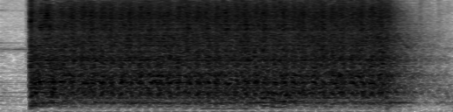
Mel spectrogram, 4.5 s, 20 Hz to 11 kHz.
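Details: 2002 Hyundai Accent cranking at an even pace for about 3.5 s with no firing, then spinning down; crank-no-start caused by a shorted main relay.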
